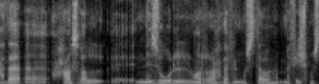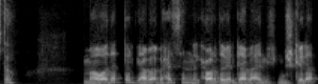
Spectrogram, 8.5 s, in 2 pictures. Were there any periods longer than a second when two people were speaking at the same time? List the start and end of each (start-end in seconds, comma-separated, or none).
none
